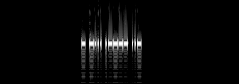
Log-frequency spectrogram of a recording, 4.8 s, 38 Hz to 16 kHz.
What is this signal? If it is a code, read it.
Morse code, heard as a keyed tone, about 46 wpm, 700 Hz. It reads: TB1U
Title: DXCC-100 Call Signs - 4 Characters - Repeated 2x - 45wpm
